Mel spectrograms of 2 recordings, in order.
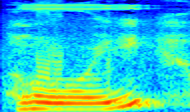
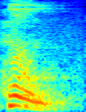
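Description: First: The word is drawn out long. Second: The word is said short and clipped. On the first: The speaker calls it right. "Man tut lang betonen" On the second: The speaker calls it wrong. "und nicht kurz"

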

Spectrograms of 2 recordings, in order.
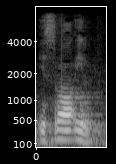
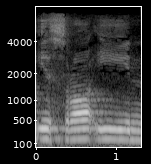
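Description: First: The final syllable has a short i before l. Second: The word ends with an n instead of l. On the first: "enggak pakai ya" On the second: "Lamnya diganti nun"

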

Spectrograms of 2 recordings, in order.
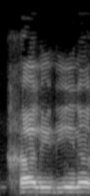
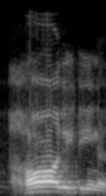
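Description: First: The first consonant is light, not emphatic. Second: The first consonant is heavy and emphatic. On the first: The speaker calls it wrong. "لا تقول خالدين فيها" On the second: The speaker calls it right. "تقول خالدين فيها"

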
